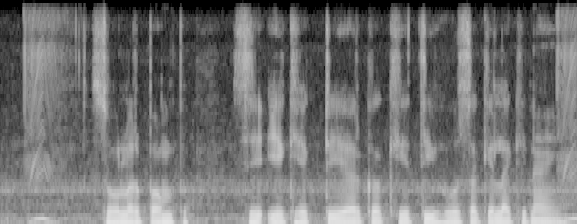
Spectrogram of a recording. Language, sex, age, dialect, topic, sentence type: Bhojpuri, male, 25-30, Northern, agriculture, question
